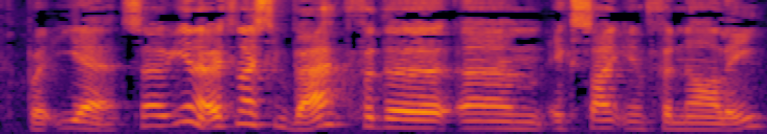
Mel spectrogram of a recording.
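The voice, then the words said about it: British accent. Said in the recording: “your wonderful British accent”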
